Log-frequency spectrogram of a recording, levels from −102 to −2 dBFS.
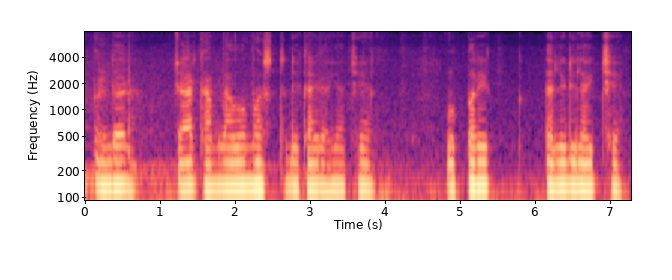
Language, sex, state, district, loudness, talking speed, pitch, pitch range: Gujarati, male, Gujarat, Valsad, -16 LUFS, 100 wpm, 120 Hz, 105-125 Hz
